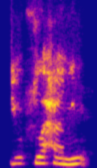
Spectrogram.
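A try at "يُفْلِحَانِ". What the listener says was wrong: Terus yuflihani, bukan yuflahani, yuflihani.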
